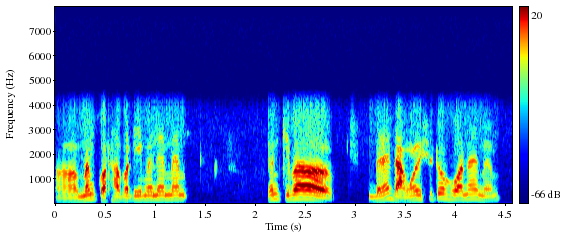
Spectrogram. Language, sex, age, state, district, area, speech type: Assamese, male, 18-30, Assam, Charaideo, urban, conversation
